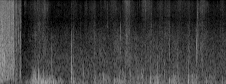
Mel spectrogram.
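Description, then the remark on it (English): Footsteps swishing and crunching through grass in a steady walking rhythm, a soft brushy step roughly every half second, opening with a louder rustling burst. “That was some grass.”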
